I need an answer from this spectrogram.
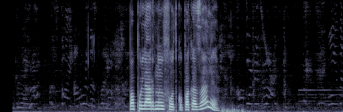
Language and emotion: Russian, positive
